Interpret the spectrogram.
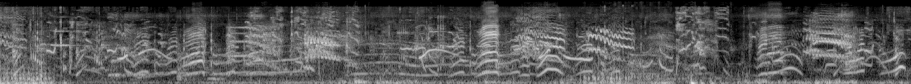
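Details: Rose-ringed parakeet, called green parrot, chirping steadily: many looping, squawky whistled notes crowd together over several seconds with a few louder harsh bursts.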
